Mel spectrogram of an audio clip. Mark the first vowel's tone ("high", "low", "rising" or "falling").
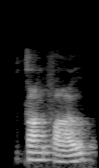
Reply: high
